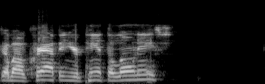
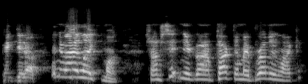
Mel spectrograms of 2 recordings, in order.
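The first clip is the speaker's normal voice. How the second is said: ordinary talk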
